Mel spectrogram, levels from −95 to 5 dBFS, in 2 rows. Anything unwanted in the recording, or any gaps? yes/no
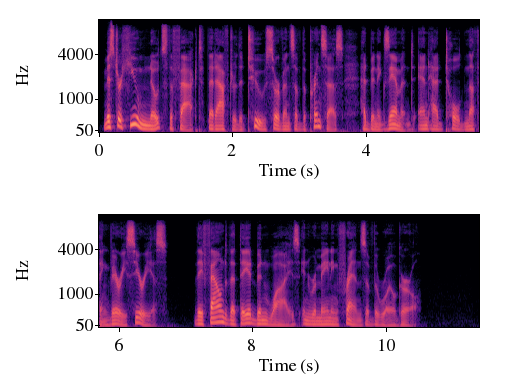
no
